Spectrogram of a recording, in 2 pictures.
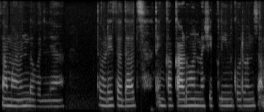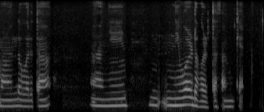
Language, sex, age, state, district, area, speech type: Goan Konkani, female, 18-30, Goa, Ponda, rural, spontaneous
